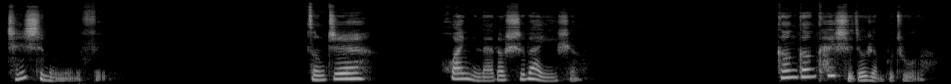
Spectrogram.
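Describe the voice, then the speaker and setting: A woman voicing a teasing, contemptuous, dominant young woman in an adult ASMR role-play, breathy and husky, murmuring right into the listener's ear. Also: mid-range voice, dry recording, studio quality, full character voice. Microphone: very close, dry microphone.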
